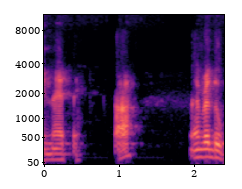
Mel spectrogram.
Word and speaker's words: Neper: A pronúncia é essa aqui, Neper, tá?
